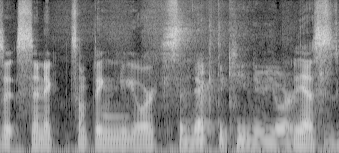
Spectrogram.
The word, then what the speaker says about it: Synecdoche: How do you pronounce it? Cynic something New York. Synecdoche, New York, Yes.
